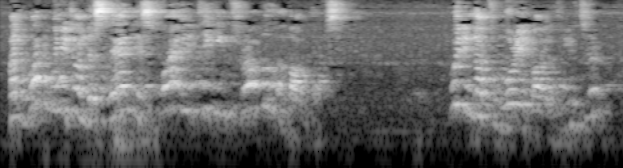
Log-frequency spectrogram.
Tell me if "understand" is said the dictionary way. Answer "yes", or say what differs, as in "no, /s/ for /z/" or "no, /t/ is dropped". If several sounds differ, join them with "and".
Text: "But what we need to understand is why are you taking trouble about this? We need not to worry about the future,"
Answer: yes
